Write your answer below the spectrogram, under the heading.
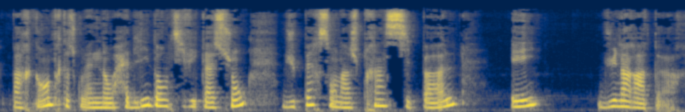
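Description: Speaking with a Moroccan accent, a woman uses lively intonation at medium pitch and a moderate pace, with vocal fry. The recording is very clean, with a silent background. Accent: Moroccan Darija. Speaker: French teacher. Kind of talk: tutorial.

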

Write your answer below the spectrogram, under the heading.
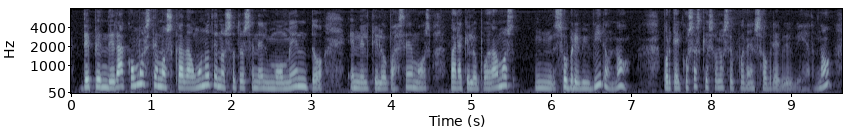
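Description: A woman speaks at a fairly quick pace in a fairly high pitch, her tone dark and mellow. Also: ordinary pitch variation. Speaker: funeral services professional. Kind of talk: panel debate. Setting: studio. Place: studio. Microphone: lapel.

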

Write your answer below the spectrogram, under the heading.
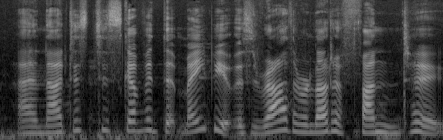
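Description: With an English accent, a woman talks at a moderate pace with lively intonation over light background noise. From England, London. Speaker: mayor. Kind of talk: opening speech. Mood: warm, upbeat. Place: tent. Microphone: handheld.

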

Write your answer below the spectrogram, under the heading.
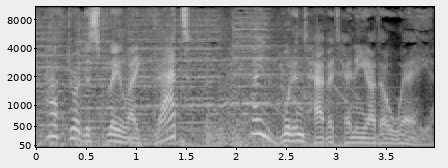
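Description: A man doing a raspy, put-on character voice at medium pitch and moderate pace, with faint music in the background. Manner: mocking, theatrical.

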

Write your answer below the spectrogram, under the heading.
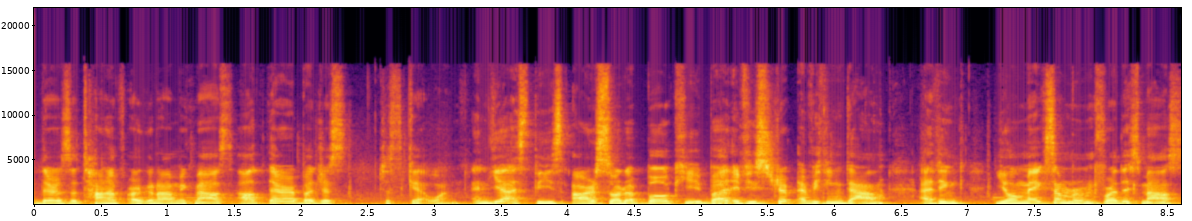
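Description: A man talks at a fairly quick pace with ordinary pitch variation while faint music plays in the background. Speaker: student vlogger. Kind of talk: casual vlog chat. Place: home room.

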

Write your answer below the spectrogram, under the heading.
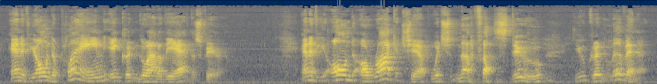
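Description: A man speaks at a high pitch and a fairly slow pace, with lively intonation. Light background noise and audible room echo surround him. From US South. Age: 70s. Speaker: evangelist preacher; preacher. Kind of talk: sermon. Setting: church. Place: church.

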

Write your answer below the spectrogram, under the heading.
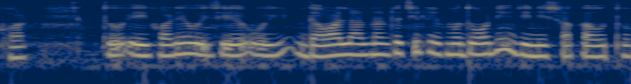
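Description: The recording is dry and close with no echo, carrying a woman's fairly high voice in flat, monotone intonation. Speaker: vlogger. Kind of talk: vlog narration.

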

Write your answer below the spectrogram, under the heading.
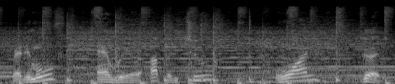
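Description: Clear music plays in the background as a man talks at a fairly slow pace, the sound dry with no echo. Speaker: fitness instructor. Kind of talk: workout instruction cues. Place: studio.

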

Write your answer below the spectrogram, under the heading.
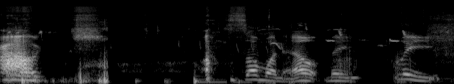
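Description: A put-on character voice, female-sounding and raspy, sits at a medium pitch for a woman. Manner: panicked, pleading.

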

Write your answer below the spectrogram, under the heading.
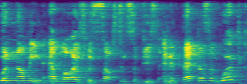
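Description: A man speaks at a high pitch with ordinary pitch variation. Audible room echo surrounds his voice. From Australia. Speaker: slam poet. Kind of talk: live slam poetry performance. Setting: live stage, audience. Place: stage.

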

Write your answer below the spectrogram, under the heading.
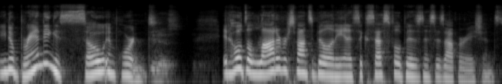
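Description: Animated and with very wide pitch swings, a woman speaks at a fairly high pitch and a moderate pace over a quiet background. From Chicago, Illinois. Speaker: podcast host. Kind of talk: podcast interview. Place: studio. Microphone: studio mic.

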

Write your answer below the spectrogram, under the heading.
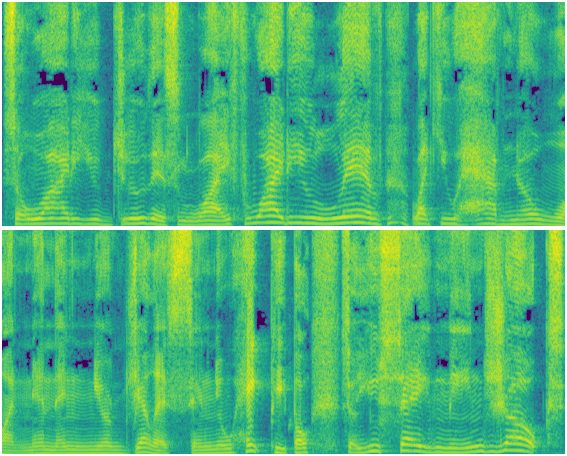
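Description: A cartoonish character voice speaks at a middle pitch and a very slow pace. There are hardly any pauses, with light background noise behind it. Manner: earnest, lecturing, slightly stilted.

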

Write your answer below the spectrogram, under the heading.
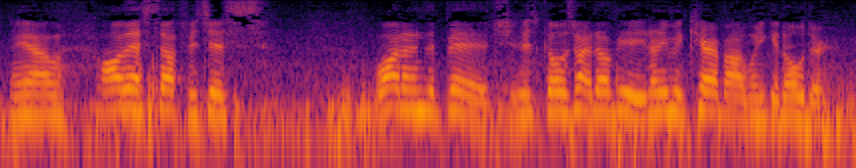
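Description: Speaking at a very fast pace, a man with a high pitch keeps fairly even intonation and very even loudness, the sound dry with no echo but noticeable background noise. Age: 40s. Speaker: travel live streamer. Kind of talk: casual live stream commentary reading chat. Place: street. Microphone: phone near.

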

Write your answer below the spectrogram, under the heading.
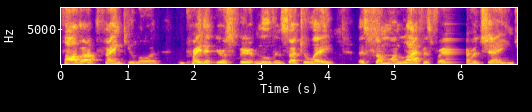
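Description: This man's pitch is high, with ordinary variation. He talks at a fairly slow pace. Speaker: minister. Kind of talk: prayer and sermon. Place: home room. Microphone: webcam.

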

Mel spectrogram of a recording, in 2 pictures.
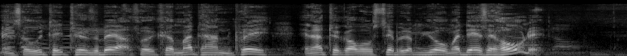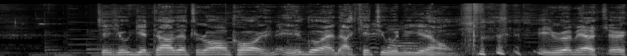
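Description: A man with a Southern US accent speaks at a moderate pace, his pitch fairly high and his intonation fairly even. He leaves long, frequent pauses while faint music plays in the background. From Western North Carolina. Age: 80s+. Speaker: blues musician. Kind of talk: interview answer. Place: bar.

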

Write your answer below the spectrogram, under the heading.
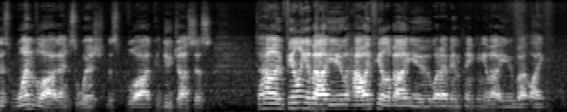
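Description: Pitch rises and falls by an ordinary amount. A man delivers the words at a moderate speed. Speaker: vlogger. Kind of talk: emotional personal vlog message. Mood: emotional, hesitant, nervous laughs. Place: empty room. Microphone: camera far.

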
